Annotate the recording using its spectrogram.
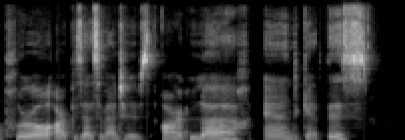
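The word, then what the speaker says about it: leurs: our possessive adjectives are le and get this they're pronounced exactly the same but the second one gets an s at the end because it's plural hopefully that will make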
